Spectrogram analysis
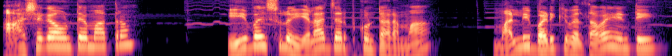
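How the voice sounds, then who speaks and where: A man's voice: sits high, big pitch swings, normal speed, a little mellow, dry recording, pitched above the performer's own voice. A man voicing a good-natured, joking grown son in a cartoon moral story. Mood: teasing. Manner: joking, mocking. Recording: music behind the voice.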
